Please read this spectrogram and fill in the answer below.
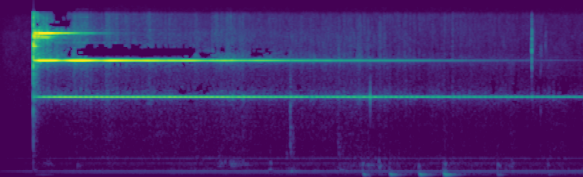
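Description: A meditation bell struck once about half a second in, ringing with a clear high tone that dies away slowly, marking the end of a period of silent meditation.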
